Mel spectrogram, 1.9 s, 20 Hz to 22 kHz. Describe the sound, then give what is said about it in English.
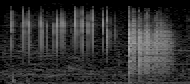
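Dice being rolled during a game: a faint, light rattle of small clicks, then a denser clattering burst as the dice tumble and settle. “Let's go for dice roll number 11.”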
